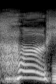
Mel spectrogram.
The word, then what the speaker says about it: Hirsch: It's Hirsch. – Hirsch. – Like Hershey's, like the candy.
